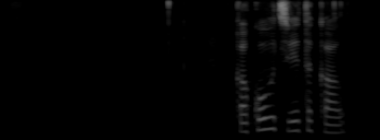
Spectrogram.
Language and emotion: Russian, neutral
